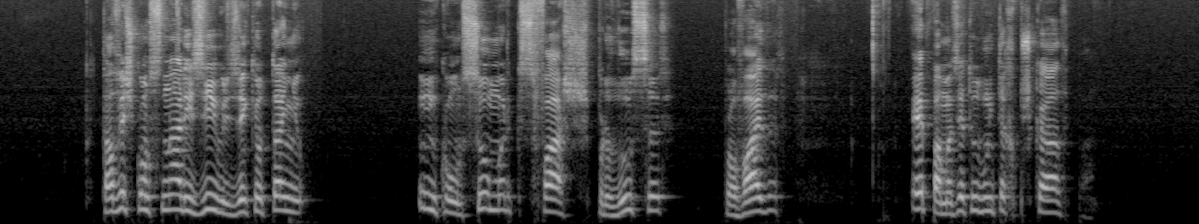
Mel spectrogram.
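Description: A man speaks calmly into a close microphone, in bursts with pauses.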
